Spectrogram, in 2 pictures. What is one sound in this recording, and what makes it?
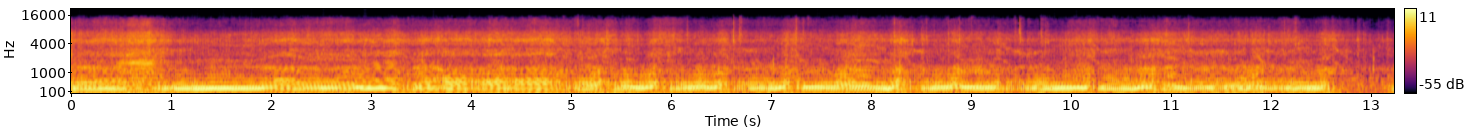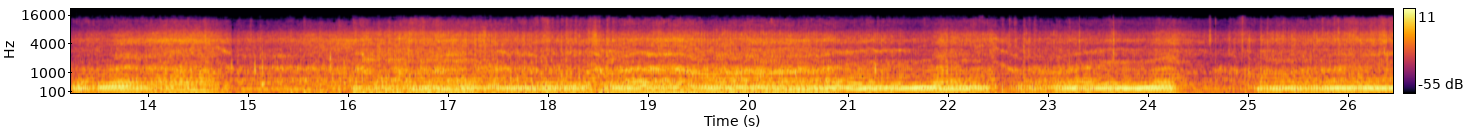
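A dirt bike engine revs hard up and down, close by.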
